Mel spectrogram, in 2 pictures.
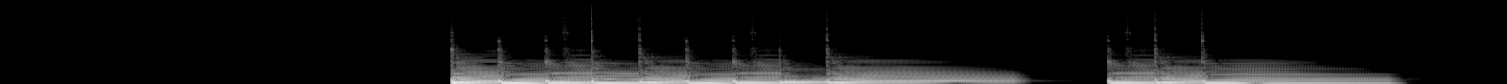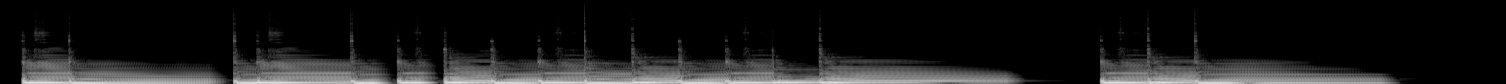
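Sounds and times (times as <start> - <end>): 
bouncing bass: 4.5 - 10.2, 11.1 - 14.0, 15.3 - 25.2, 26.1 - 29.0.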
